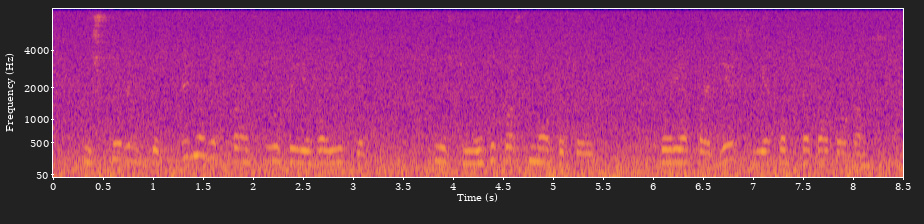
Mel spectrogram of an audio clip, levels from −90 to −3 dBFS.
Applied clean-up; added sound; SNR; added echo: none; Water; -1 dB; reverberation time 1.1 s.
